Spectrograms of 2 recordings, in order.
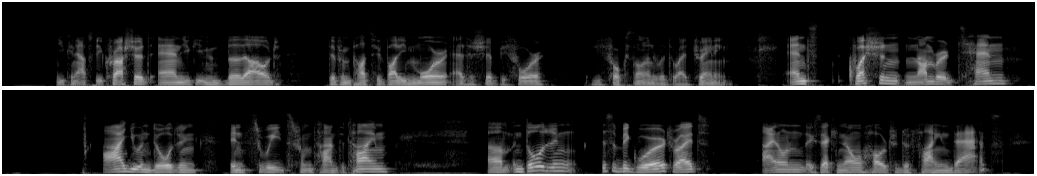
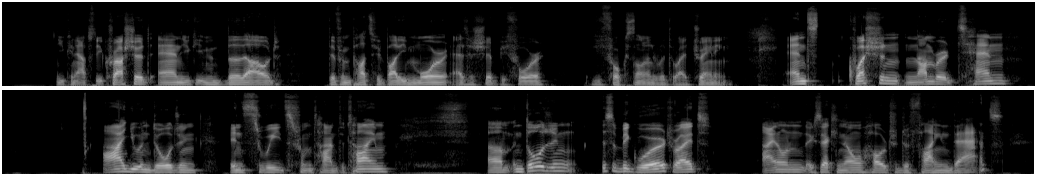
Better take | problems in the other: second | muffled; very; fading above 3 kHz

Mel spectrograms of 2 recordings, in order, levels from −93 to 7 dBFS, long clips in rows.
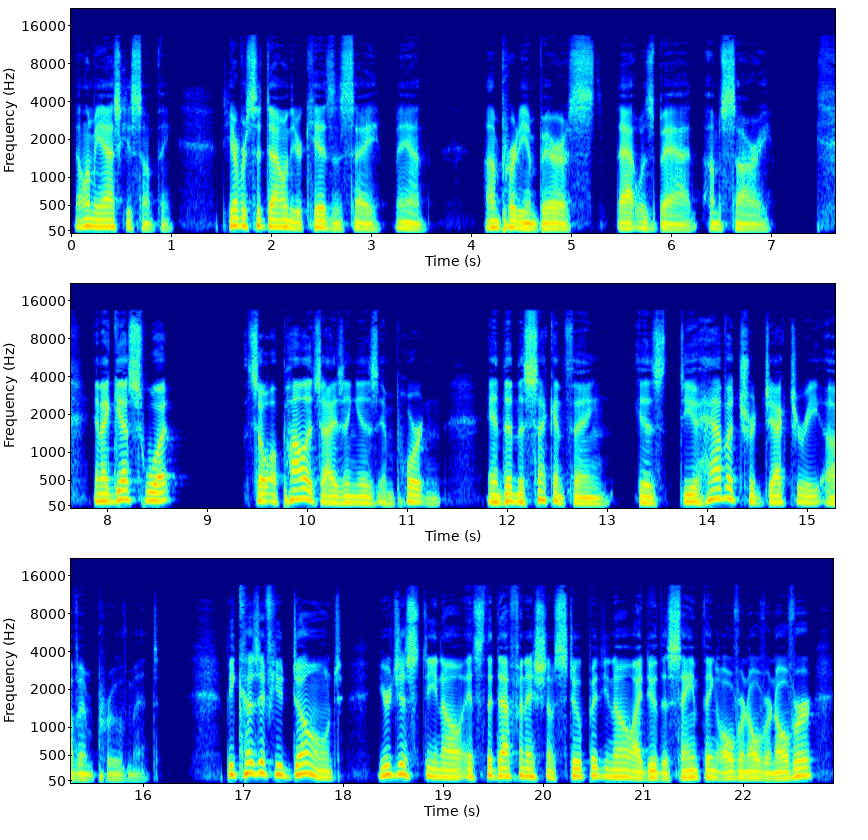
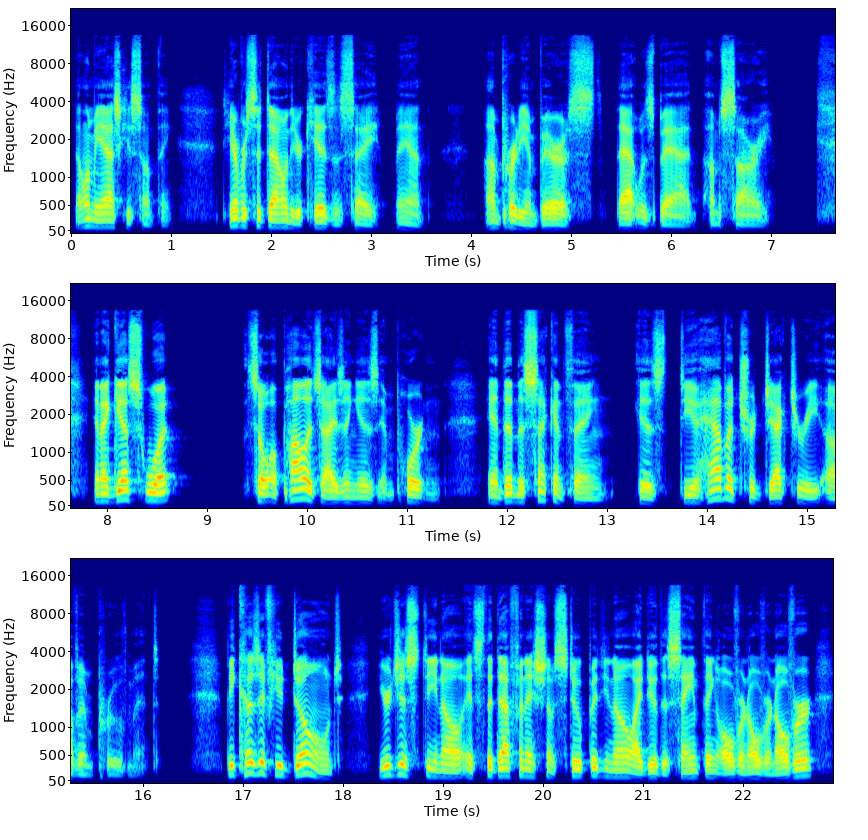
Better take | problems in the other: first | thin; somewhat; fading below 300 Hz

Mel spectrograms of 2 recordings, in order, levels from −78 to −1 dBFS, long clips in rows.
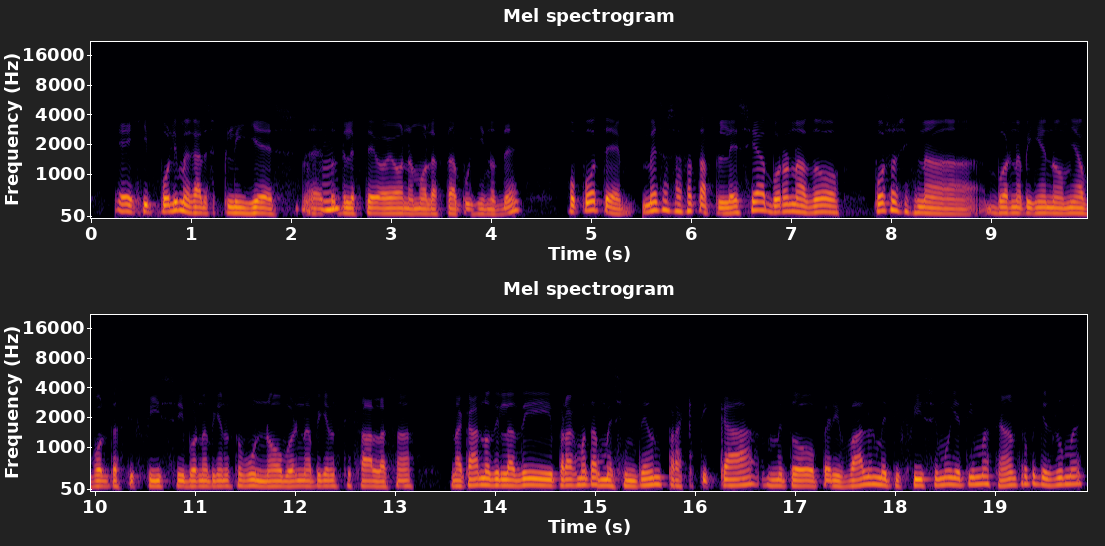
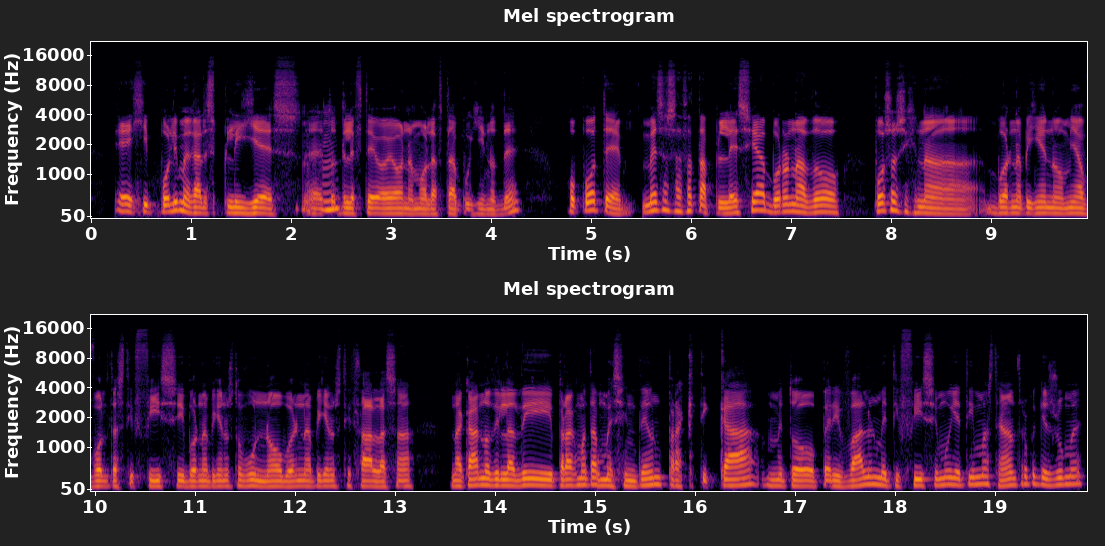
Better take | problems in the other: second | muffled; very; fading above 1 kHz

